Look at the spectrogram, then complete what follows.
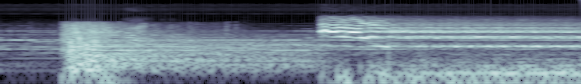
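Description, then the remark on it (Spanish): A transgenic cat in a video game meows loudly as a piano kills it: one strained cry, then a second longer, sustained yowl that carries to the end. There is no talking, only a low rumbling behind it. “¡El piano ha matado al gato transgénico!”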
